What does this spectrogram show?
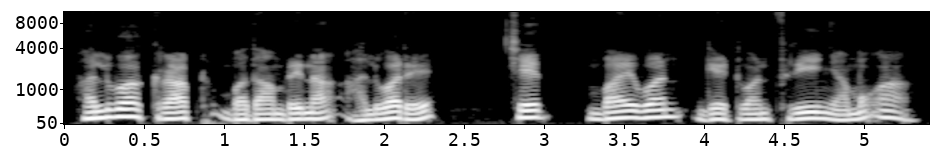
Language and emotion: Santali, neutral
